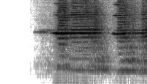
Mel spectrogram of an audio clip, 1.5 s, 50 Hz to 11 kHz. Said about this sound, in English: What is it? An X-ray machine. Stop. An X-ray machine. What? Back in 1990? I'm confused as well. Wow. I am confused. But this official soundboard website has that as the sound of an X-ray machine.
